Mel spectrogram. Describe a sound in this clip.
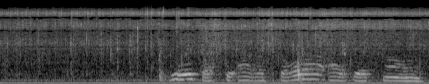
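A metal spoon scrapes and stirs in a frying pan.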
